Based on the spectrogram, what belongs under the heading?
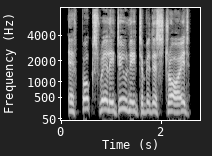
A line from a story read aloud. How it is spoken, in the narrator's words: screamed at the foreman over the deafening roar of the machinery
